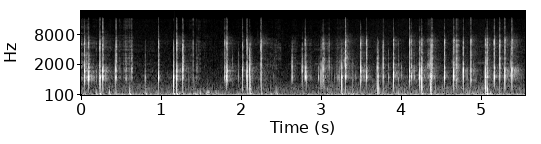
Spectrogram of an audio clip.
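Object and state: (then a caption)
Decorated metal tea tin. Long red nails tap and scratch a hollow, hand-sized square metal tea tin with a domed lid and a purple printed design. A rapid, uneven series of sharp, dry clicks sits around 900 Hz with bright edges and almost no ring, between fainter scratching. A steady low hum runs underneath throughout.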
